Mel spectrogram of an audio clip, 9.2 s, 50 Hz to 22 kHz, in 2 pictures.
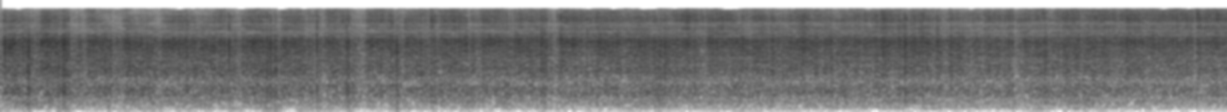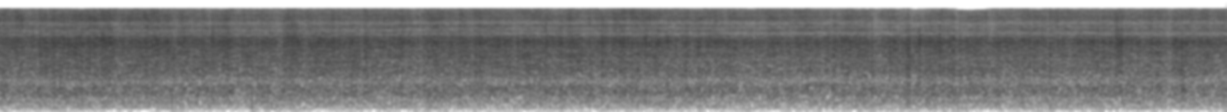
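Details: Firepower FP-200 flux core welder, second test weld on eighth-inch plate at low end of recommended settings: steady, even bacon-frying crackle without pops or gaps; consistent arc, bead judged slightly on the hot side.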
